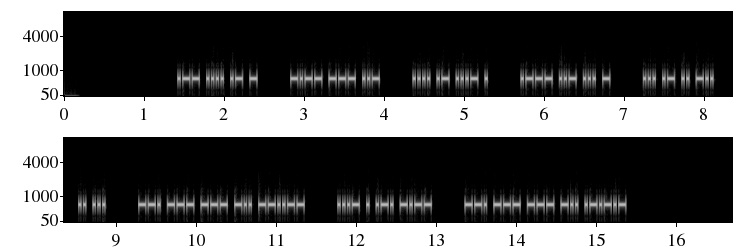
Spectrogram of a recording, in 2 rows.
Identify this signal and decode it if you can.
Morse code, heard as a keyed tone, about 40 wpm, 700 Hz. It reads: WHAT YOU HAVE JUST SAID IS GOOD, VERY GOOD.
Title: 2x Word-Spacing - Sentences from Top 200 Words - 40wpm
